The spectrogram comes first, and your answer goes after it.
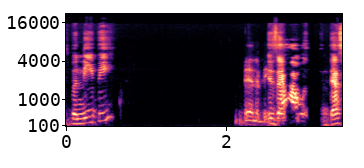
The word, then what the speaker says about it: Beneby: and make sure I'm pronouncing this right, Beneby? Is that that's how I pronounce it? Beneby.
